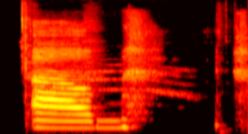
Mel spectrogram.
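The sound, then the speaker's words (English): A voice imitates a cat's meow with one long, drawn-out, nasal cry. It trails into softer vocal sounds, then a short pause and a brief final utterance. “as she sees the end and hears a cat”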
